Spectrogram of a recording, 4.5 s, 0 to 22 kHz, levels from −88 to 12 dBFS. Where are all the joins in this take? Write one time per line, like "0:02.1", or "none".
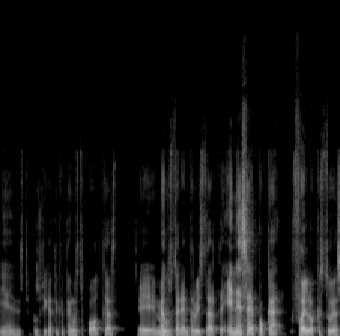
0:01.7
